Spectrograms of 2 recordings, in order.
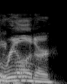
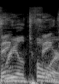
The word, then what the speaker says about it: realtor: oh yeah it's not realtor it's real Tor think of a touring band it's a real tour real Tor not a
